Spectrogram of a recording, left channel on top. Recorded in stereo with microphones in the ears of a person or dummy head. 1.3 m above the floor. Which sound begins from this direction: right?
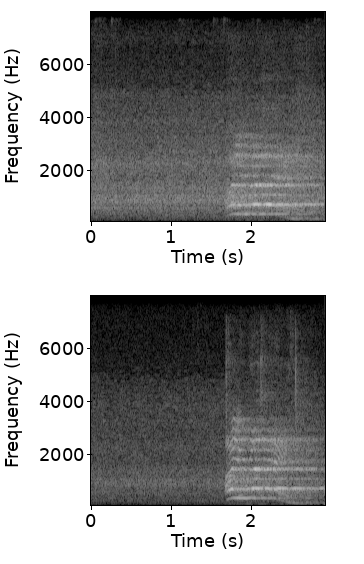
A shout, at 1.7 s.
